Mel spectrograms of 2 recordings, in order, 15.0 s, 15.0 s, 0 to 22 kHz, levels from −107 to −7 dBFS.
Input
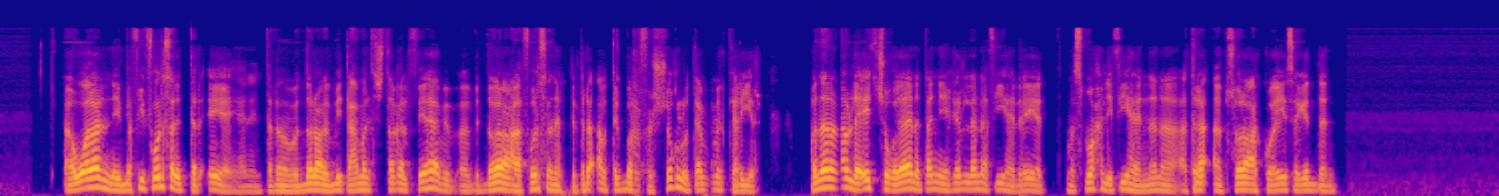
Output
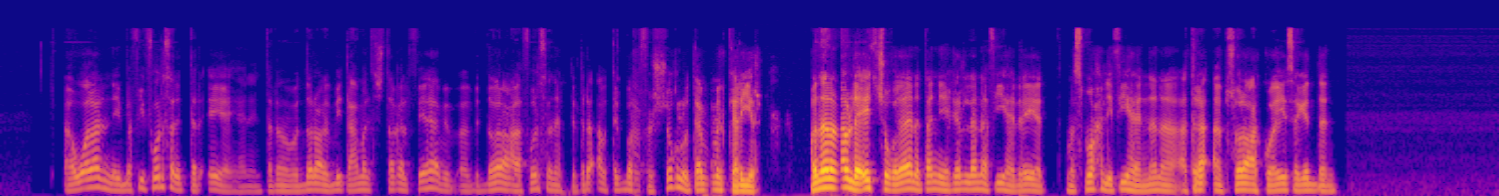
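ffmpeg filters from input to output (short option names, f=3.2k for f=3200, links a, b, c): -af "volume=5dB,afade=t=in:st=6.11:d=0.65:silence=0.473151,afade=t=in:st=6.76:d=0.68:silence=0.266073,afade=t=out:st=8.48:d=0.4:silence=0.421697"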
